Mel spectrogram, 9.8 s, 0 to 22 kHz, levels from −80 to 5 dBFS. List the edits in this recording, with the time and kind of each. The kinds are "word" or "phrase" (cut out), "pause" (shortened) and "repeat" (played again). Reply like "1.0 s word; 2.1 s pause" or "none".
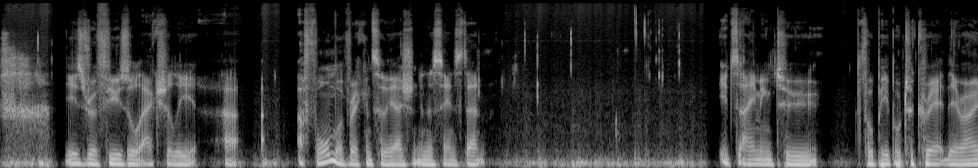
none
